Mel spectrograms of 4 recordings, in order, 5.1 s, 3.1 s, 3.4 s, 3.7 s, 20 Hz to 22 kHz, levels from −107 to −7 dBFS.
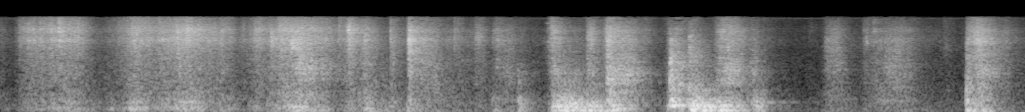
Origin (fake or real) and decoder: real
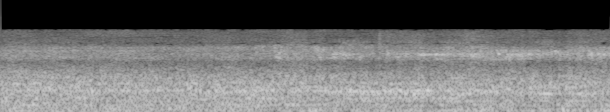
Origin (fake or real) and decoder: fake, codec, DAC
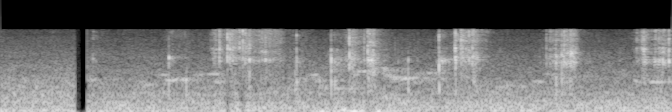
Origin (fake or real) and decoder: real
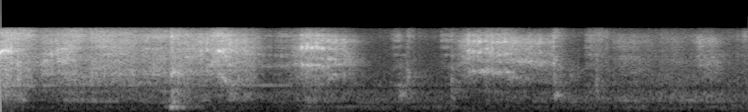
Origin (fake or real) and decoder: fake, codec, DAC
